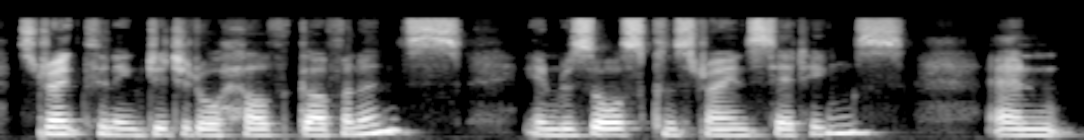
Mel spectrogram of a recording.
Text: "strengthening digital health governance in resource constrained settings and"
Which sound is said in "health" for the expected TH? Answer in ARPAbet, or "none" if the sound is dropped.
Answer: TH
